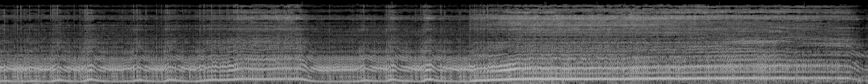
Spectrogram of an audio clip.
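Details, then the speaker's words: Losi LST nitro RC truck, first run running rich after flywheel fix: high nitro buzz jumps and drops in short surges, then holds rising tone; intermittent drive slip and lunging, owner suspects transmission. "It's weird though. It's intermittent. There you go. You can see see it lunging right there better."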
